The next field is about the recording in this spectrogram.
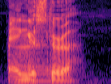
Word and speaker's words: Angostura: Angostura.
